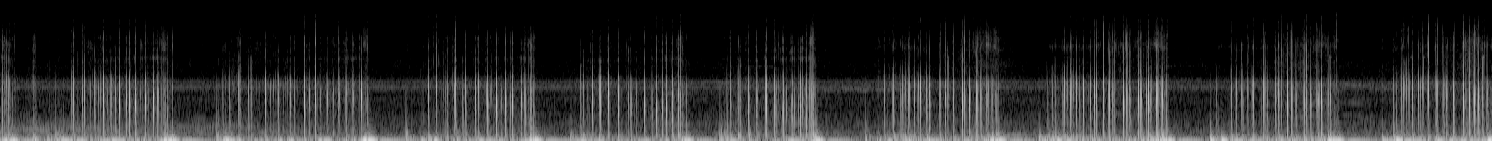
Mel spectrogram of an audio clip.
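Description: A round, green, soft plastic bristle scrubber pad with nubs is rubbed with fingertips, making dense, crackly scratching in about nine bursts separated by short pauses. The sound is close and muffled, heavy in the low end with little brightness.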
